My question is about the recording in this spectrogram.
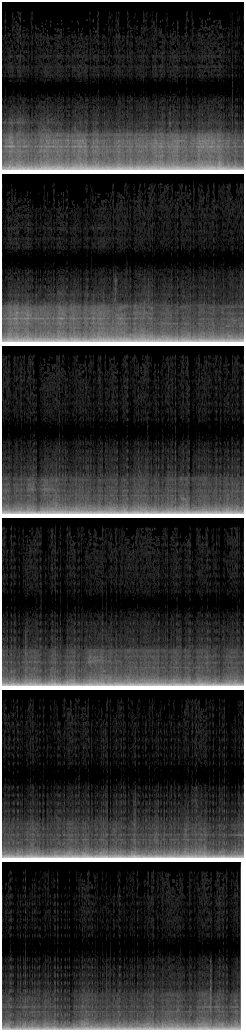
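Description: Steady low rumble of a Shinkansen bullet train running at speed, heard from inside the passenger car.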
